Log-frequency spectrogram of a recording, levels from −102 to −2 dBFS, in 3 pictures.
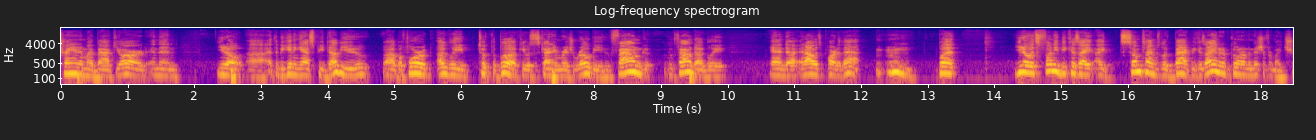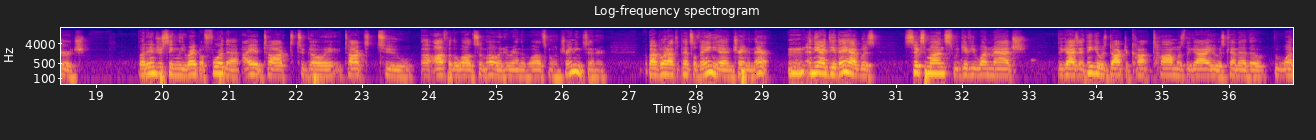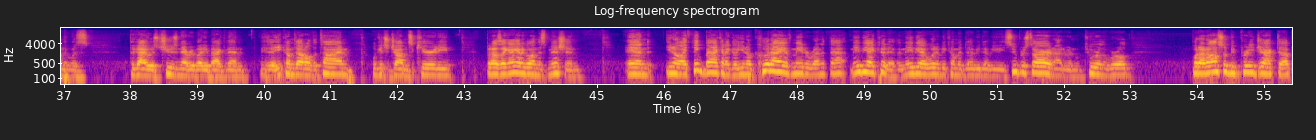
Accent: American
